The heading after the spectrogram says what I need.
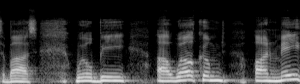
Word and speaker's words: Abbas: Sean Spicer also announced that the Palestinian president, Mahmoud Abbas, I think it's Mahmoud Abbas, I'm pronouncing the first name right, I know it's Abbas, will be welcomed on May 3rd at the White House.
